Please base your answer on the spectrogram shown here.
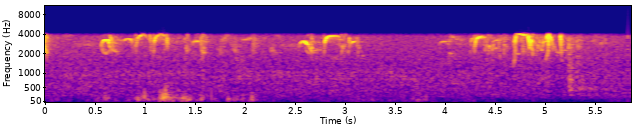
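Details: Brown-eared bulbul uttering scratchy, twisting high notes in two clusters, over a background of low rumbling noise.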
